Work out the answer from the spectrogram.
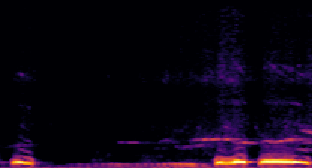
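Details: Tekukur cooing: a short closing note, a quiet low murmur, then a louder phrase of a brief rising note and a long steady coo, with a thin high whistle faintly behind.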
